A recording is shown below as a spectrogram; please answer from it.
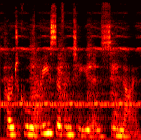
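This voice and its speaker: Woman acting as a formal facility A.I., loud music behind. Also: mid-range voice, a little fast, close to an everyday voice. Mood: detached, procedural. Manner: formal, rule-bound, detached. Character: unflinching procedural female facility A.I. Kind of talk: sci-fi audio drama acting.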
